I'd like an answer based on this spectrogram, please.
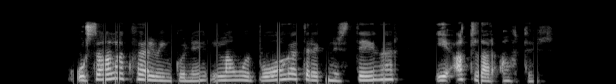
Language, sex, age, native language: Icelandic, female, 50-59, Icelandic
